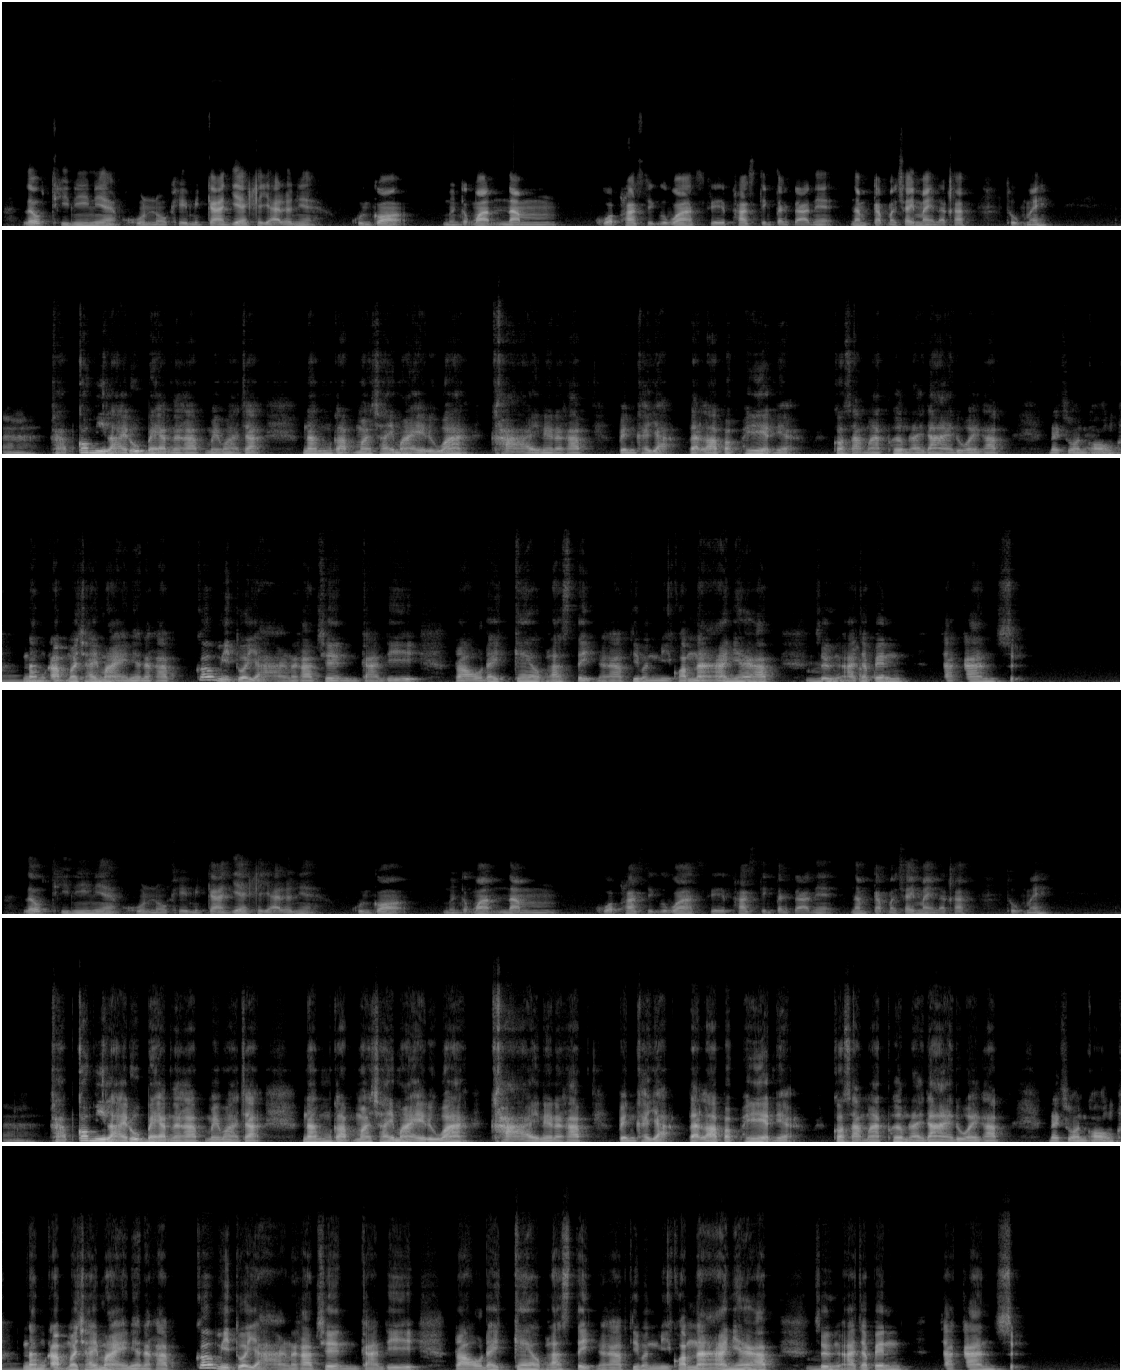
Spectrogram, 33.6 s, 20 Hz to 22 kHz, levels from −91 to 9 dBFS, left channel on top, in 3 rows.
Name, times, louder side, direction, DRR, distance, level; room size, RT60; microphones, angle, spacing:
voice 1, 0.2-3.2 3.5-4.0 4.4-5.5 5.9-10.5 11.2-11.5 22.0-22.8 30.4-30.8 31.1-31.4, left 5 dB, 65° left, 0.6 m, -39 dB
voice 2, 11.7-19.2 19.5-31.4 31.8-32.5, right 4 dB, 70° right, 0.7 m, -32 dB
14.5 x 5.4 x 3.1 m
head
